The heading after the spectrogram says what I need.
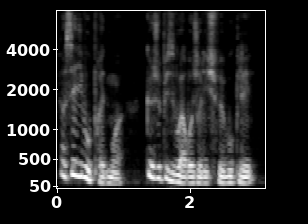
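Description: Man doing a genial old gentleman, kindly uncle, husky, audiobook character. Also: fairly low pitch, sing-song, fairly quick. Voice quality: genial, warm-hearted.

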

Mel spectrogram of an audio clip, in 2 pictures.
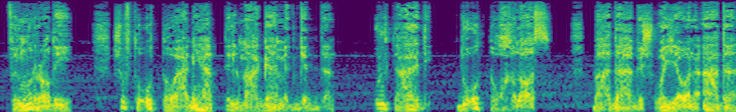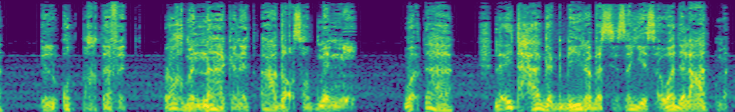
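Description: A man with an Egyptian accent narrating a first-person horror story, telling it fast and lively. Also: very deep voice, husky. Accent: Egyptian Arabic.

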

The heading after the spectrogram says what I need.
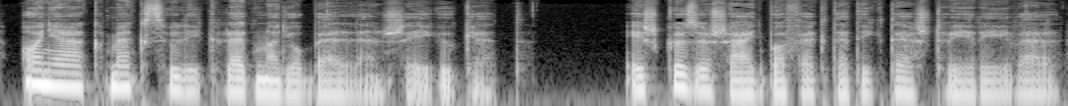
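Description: A male audiobook narrator reads a novel in the first person, measured and deliberate. His voice has a gravelly, creaky edge. The recording is close and dry, with no room sound. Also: mid-range voice, darkish tone, no echo.

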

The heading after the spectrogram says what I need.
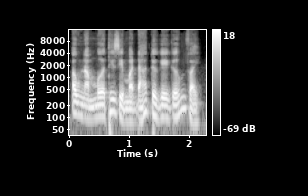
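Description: A man's voice: on the low side, lively intonation, fast talker, darkish tone, breathy edge. A man voicing a complaining, scolding middle-aged wife. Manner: complaining, nagging.

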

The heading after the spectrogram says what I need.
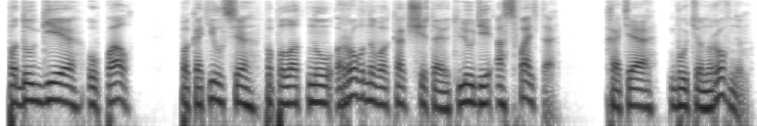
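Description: A man reads a first-person story in a measured, detached voice at a middle pitch. The recording is dry and close, with no room sound. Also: darkish tone, no room sound. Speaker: narrator. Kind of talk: first-person audiobook narration.

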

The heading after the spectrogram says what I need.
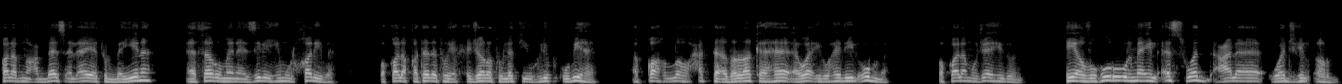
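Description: A man reading a classical commentary aloud quickly, stopping for casual explanatory in a way of speaking. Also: on the high side, warm tone, no echo, muffled recording. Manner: reads quickly in classical Arabic, then breaks into colloquial asides with restarts. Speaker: teacher reading through a Quran commentary. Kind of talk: reading a classical text aloud with spoken asides.

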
